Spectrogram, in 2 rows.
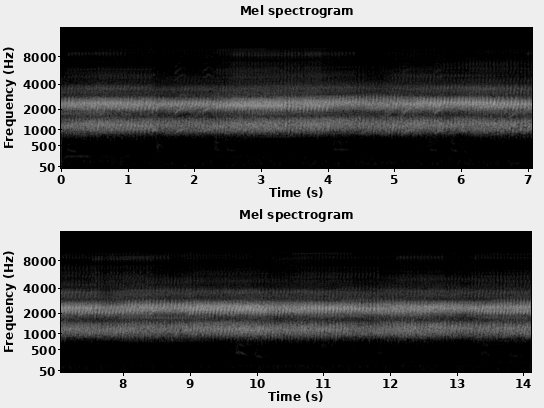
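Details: Gray tree frogs calling in Northwest Wisconsin during early June 2022, together with an unidentified second frog species, recorded through an ORTF stereo condenser pair; continuous layered trilling forms a dense, even chorus with only mild shifts in intensity.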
